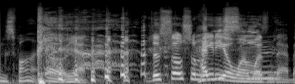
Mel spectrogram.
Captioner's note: laughing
